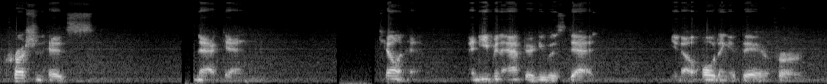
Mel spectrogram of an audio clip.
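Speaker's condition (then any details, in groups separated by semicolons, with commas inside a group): No condition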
